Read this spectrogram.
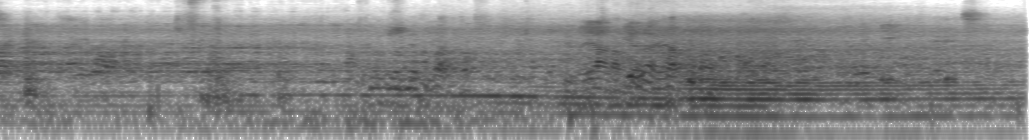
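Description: A man commentates on a football match from a television.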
